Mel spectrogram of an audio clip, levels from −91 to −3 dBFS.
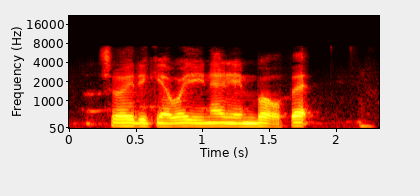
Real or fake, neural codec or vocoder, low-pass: fake; codec, 16 kHz, 1 kbps, X-Codec, HuBERT features, trained on balanced general audio; 7.2 kHz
